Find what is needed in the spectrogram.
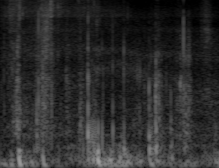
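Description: Scattered light knocks and scuffs close to the microphone, irregular and several a second, from the recording phone being handled and carried.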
